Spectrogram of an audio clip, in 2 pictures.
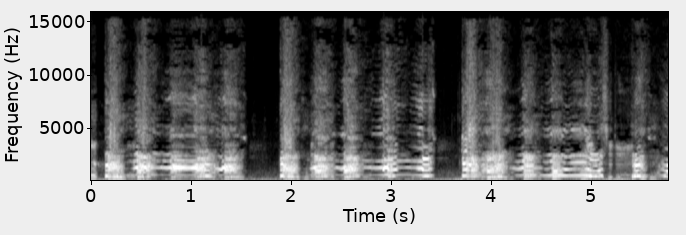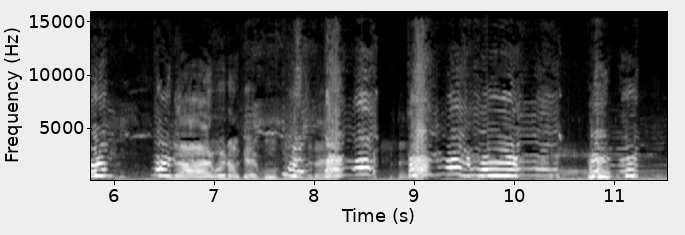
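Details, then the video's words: Huntaway, a female dog, barking and vocalizing because she wants to go for a walk and play with her frisbee: short repeated yelping barks mixed with rising and falling whine-like tones, with a person talking over her. "Huntaway Aura wants to go for a walk and play with her fris"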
